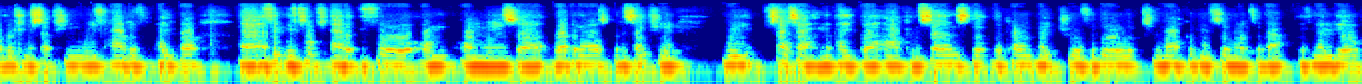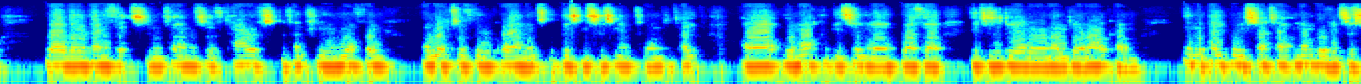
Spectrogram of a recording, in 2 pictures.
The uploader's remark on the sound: The audio is from the weekly FDF Covid19 webinar originally broadcast 18th August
